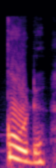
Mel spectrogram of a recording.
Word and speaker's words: could: बट अगर आप ये सोच रहे होगे कि COULD यहाँ पर L दिया हुआ है तो इसे हम कुल्ड क्यों नहीं पढ़ सकते, तो देखिए यहाँ पर ये जो लेटर L है ये साइलेंट है। यहाँ पर लिखते टाइम तो हम COULD लिखते हैं, बट पढ़ते टाइम सिर्फ इसे हम क्या पढ़ते हैं कुड।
